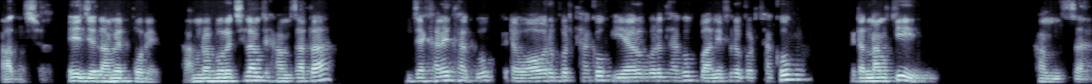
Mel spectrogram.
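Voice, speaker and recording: A man's voice: medium pitch, a little fast, no echo. Patient man teaching letters online. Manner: patient, asks students questions and spells out letters. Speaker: Quran reading teacher. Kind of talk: online class instruction.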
